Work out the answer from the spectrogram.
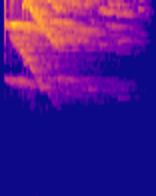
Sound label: jewels sparkle; Quick Play Jewels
